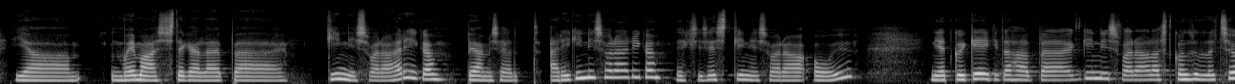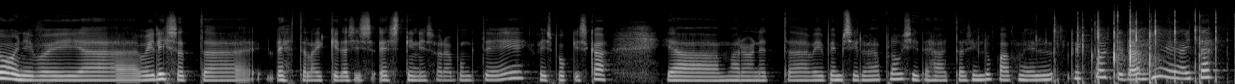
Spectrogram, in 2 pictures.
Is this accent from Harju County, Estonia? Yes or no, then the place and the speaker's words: no; Elva, Tartu County, Estonia; also born or lived in Florida, United States; ma olen sündinud äh, Tartus ja algselt elasin Elvas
